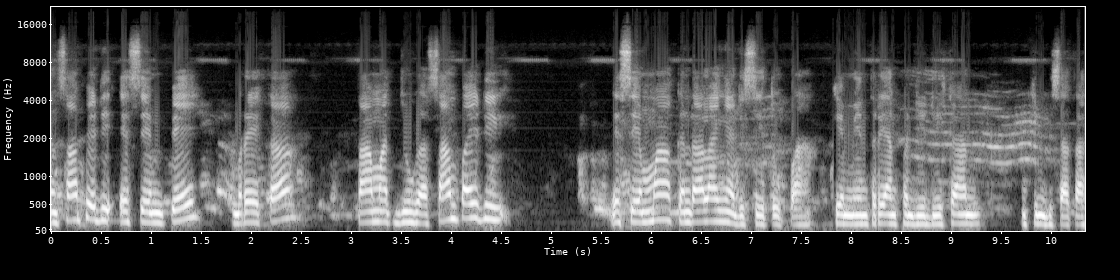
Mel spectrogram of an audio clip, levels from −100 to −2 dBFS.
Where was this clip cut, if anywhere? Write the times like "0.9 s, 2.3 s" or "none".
7.7 s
